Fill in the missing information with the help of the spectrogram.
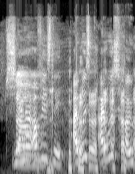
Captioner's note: laughs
